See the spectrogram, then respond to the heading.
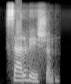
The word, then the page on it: salvation: Indian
